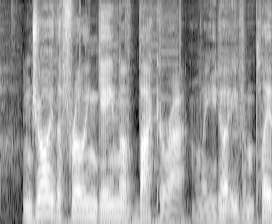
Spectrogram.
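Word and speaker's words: Baccarat: Neo Bakarat was the final game in the Pocket Casino series.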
